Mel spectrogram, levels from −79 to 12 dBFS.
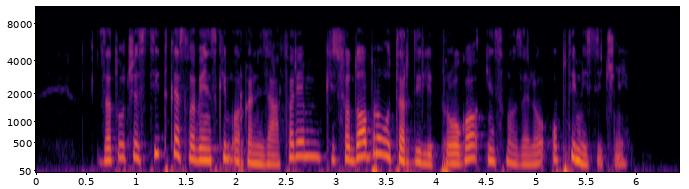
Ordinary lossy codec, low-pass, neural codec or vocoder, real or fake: none; 7.2 kHz; codec, 16 kHz, 8 kbps, FunCodec, trained on Chinese and English, 25 frames a second; fake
